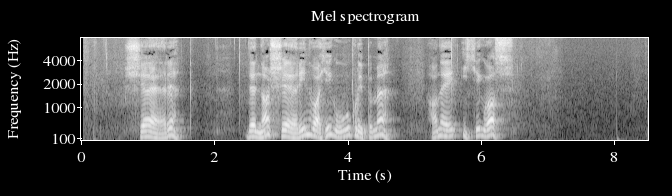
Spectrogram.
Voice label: sjære, Numedalsmål; Denna sjærin va kje go o kLyppe mæ. Han æ ikkje gvass.

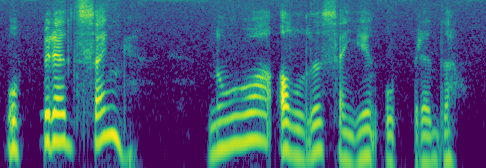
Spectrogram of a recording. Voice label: oppbredd seng, Numedalsmål; No va alle senjan oppbredde.; Hushald, mat, drikke

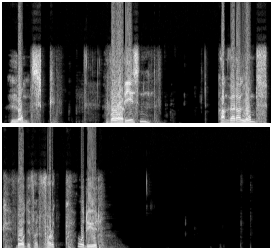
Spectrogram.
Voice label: lomsk, Numedalsmål; Adjektiv

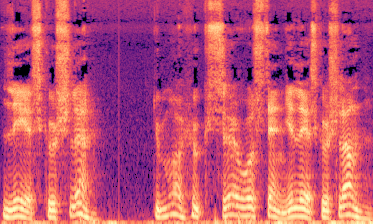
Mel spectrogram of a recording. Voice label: leskusjle, Numedalsmål; Substantiv hankjønn

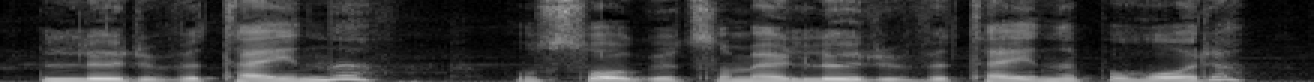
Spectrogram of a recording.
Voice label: lurveteine, Numedalsmål; Substantiv hokjønn

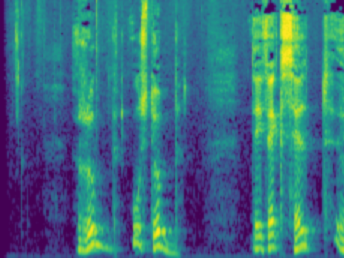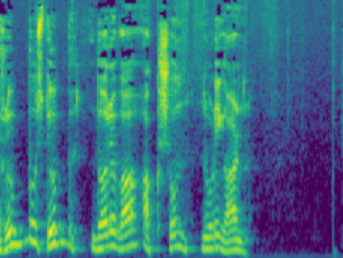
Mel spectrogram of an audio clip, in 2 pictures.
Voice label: "rubb o stubb", Numedalsmål; laust og fast

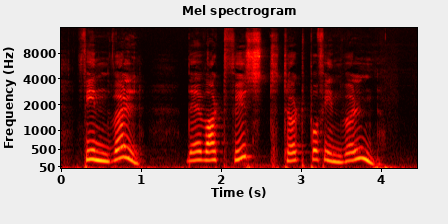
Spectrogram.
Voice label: finnvøll, Numedalsmål; e vart fysst tørt på finnvøllen

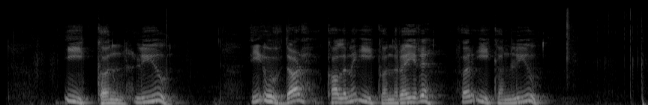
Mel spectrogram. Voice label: ikønnlyu, Numedalsmål

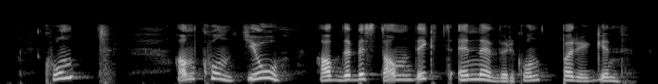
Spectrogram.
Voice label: kont, Numedalsmål; Substantiv hankjønn; Personleg utstyr, klede, sko; Handverk (metall, tre, lær)

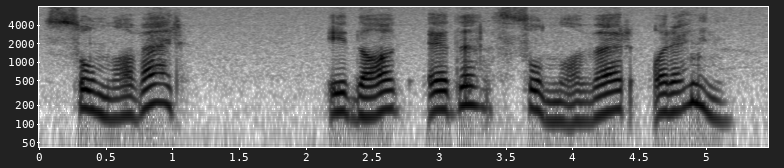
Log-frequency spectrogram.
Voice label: sonnavaer, Numedalsmål; Substantiv inkjekjønn; Vêr og føre

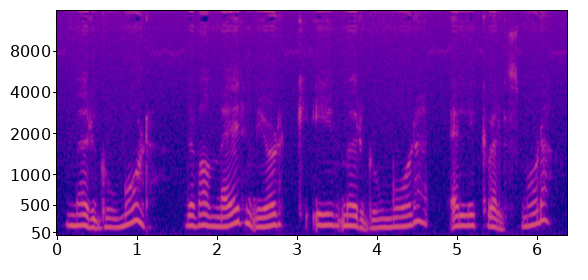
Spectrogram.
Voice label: "mørgomåL", Numedalsmål; Substantiv inkjekjønn

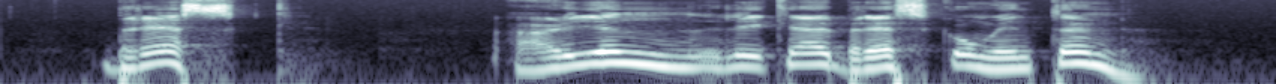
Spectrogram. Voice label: "bresk", Numedalsmål

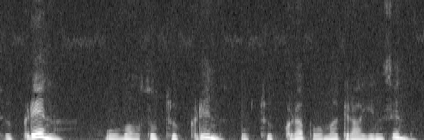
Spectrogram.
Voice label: "tukLin", Numedalsmål; Adjektiv

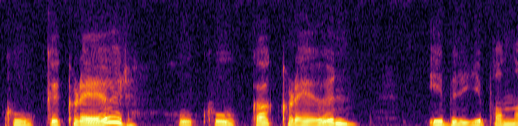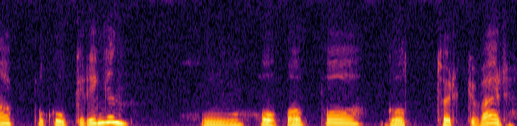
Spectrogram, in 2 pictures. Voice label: "koke kLæur", Numedalsmål

